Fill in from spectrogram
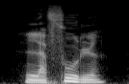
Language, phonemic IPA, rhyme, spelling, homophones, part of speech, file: French, /ful/, -ul, foule, foulent / foules, noun / verb, Fr-foule.ogg
- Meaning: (noun) 1. crowd 2. the thronging of a crowd 3. a great number, multitude, mass; host 4. the act or process of treading or milling 5. oppression, vexation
